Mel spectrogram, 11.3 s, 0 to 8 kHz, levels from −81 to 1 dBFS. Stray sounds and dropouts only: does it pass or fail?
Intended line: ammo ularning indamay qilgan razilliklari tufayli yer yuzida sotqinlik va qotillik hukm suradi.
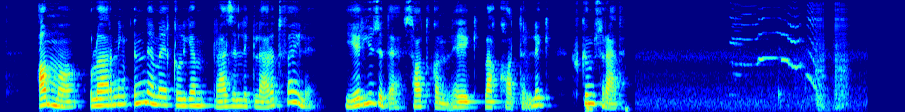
fail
